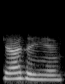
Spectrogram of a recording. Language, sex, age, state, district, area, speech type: Hindi, female, 30-45, Uttar Pradesh, Sitapur, rural, conversation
